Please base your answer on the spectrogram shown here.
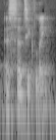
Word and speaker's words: aesthetically: And one case in which at the beginning of the word the letter A is silent is aesthetic and aesthetically, in which let's say at the beginning is silent and the letter A in the middle end is also silent. Yeah, aesthetically.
